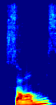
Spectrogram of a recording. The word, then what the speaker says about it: Psalms: way of PS o NN that's how it's pronounced song Psalms and um that I do every single day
